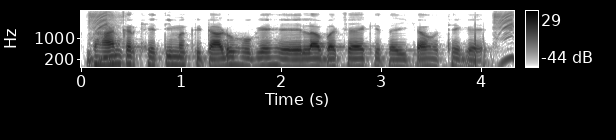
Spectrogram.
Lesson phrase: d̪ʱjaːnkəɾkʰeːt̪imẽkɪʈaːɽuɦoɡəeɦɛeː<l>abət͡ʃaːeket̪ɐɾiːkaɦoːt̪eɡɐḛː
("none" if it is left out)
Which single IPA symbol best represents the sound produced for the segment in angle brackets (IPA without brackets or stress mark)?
l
